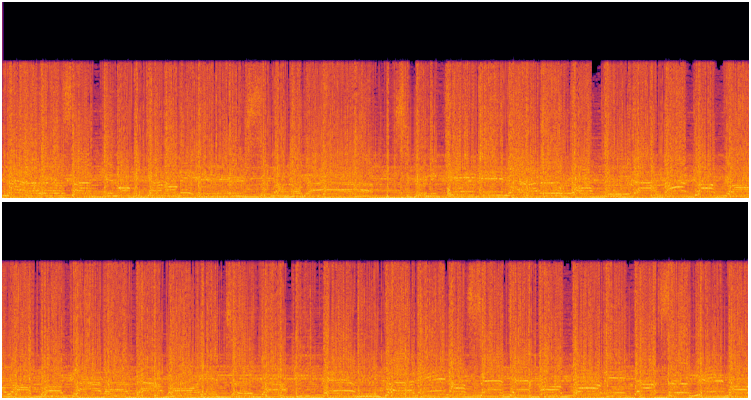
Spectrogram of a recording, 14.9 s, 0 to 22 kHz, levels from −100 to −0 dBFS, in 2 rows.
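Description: Integer overflow runs through the whole clip: gain pushed the signal about 2 dB past full scale, so roughly three percent of samples wrapped to the opposite sign instead of limiting. Loud peaks become violent cracks, seen as full-range vertical jumps on the waveform and broadband spikes on a spectrogram.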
